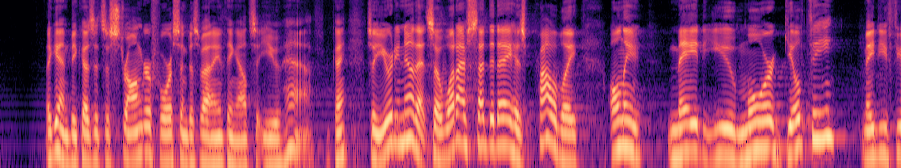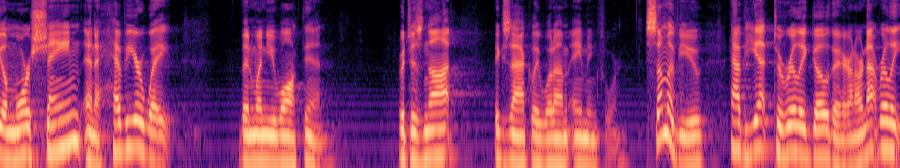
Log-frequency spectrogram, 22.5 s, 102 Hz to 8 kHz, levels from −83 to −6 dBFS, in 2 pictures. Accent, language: American, English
